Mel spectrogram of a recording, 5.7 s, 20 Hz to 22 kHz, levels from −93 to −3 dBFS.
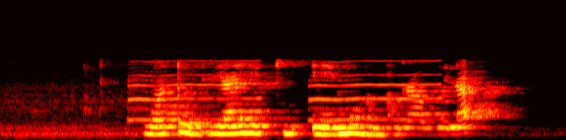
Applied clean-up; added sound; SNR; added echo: classical method WPE with log-MMSE.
